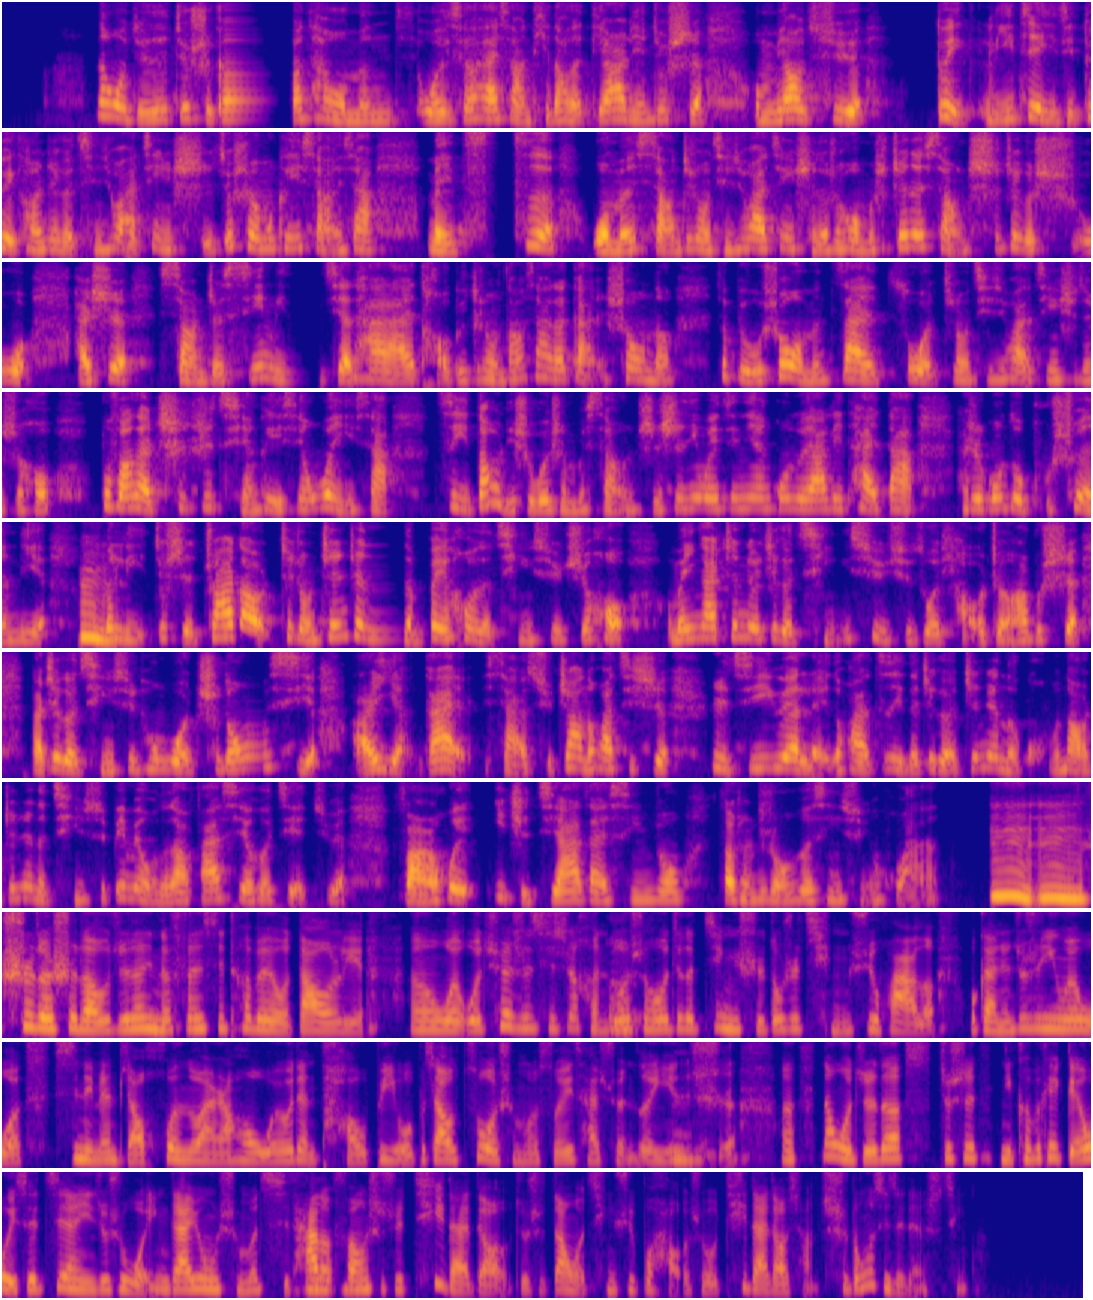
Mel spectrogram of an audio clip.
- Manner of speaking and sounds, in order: teeth sucking
- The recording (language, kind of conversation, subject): Chinese, advice, 情绪化时想吃零食的冲动该怎么控制？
